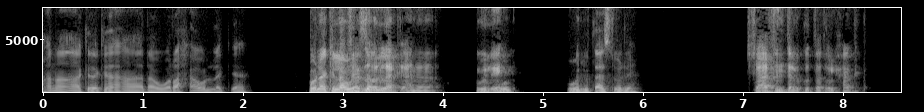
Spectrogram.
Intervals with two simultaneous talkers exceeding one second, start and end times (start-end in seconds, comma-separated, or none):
none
